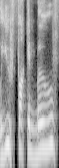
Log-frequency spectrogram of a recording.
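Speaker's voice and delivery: wild, high-pitched, angry yelling. Retelling a roller hockey game, yelling at teammates: imitating someone yelling. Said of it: "yelling at these guys".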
